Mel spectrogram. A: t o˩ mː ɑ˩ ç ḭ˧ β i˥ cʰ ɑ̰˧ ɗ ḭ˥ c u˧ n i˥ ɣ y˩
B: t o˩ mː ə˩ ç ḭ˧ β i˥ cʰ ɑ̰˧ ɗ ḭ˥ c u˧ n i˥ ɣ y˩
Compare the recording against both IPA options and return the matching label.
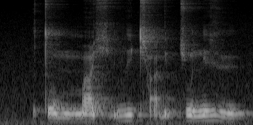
A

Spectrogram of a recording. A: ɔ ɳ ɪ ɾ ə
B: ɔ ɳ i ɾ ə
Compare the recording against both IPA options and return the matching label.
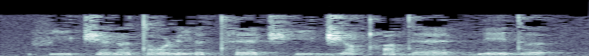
B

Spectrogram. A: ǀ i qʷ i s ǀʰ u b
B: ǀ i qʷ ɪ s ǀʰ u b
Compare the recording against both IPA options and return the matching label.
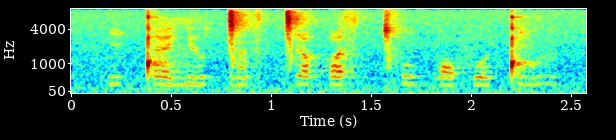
B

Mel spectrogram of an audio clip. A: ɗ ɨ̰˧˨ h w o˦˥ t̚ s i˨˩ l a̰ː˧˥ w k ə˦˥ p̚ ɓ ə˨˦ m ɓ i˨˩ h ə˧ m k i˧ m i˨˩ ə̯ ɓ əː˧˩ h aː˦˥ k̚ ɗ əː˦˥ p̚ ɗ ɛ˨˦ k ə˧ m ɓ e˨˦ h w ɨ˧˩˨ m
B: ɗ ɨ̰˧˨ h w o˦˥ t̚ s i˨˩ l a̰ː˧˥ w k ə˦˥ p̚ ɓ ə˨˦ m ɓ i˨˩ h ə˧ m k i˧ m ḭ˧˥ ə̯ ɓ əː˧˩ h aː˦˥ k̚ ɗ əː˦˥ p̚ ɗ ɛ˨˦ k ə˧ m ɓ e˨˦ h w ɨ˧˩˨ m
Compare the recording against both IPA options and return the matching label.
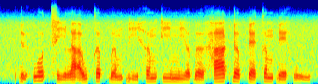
A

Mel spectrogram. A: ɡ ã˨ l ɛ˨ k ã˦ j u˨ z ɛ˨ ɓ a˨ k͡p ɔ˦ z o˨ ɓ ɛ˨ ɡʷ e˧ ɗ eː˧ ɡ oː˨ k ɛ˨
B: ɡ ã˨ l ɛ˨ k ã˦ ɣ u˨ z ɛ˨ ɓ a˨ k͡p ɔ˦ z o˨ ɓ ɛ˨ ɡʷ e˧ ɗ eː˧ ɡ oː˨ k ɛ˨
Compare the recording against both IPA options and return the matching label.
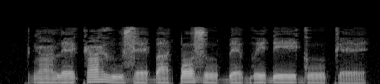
B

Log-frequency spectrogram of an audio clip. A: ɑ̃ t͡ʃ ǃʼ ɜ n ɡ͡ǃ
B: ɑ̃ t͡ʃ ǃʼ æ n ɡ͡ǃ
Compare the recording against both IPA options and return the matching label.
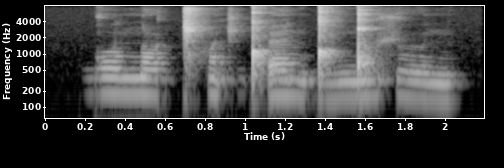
B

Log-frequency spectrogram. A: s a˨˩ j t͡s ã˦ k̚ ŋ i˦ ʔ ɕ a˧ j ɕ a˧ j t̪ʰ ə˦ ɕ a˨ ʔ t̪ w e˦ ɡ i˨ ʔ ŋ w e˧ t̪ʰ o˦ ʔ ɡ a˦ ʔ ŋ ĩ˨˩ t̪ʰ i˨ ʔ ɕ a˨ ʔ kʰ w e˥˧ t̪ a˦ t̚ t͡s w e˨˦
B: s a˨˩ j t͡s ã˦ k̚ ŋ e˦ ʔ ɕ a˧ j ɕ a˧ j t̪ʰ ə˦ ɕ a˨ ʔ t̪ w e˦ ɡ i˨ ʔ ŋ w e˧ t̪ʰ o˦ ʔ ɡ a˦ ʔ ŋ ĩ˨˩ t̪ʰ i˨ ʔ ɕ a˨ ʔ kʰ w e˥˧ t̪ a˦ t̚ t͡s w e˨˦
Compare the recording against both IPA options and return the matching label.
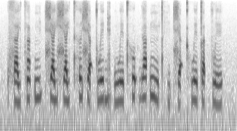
A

